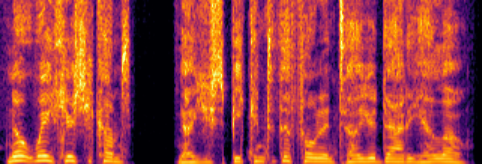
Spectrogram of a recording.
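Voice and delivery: grandmother's voice. Acted. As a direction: coax the little one onto the phone.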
